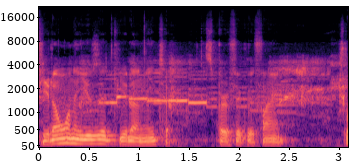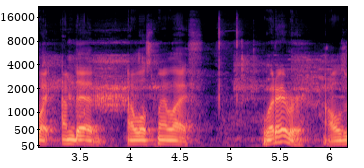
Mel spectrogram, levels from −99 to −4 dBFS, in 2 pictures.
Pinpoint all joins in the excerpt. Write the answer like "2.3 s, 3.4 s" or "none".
2.9 s

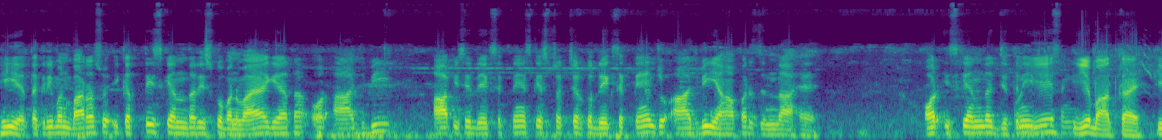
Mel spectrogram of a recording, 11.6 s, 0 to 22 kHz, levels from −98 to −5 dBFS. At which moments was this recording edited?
10.3 s

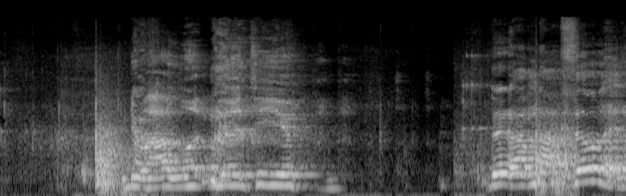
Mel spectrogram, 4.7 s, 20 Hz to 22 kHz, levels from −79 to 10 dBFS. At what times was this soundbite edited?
none

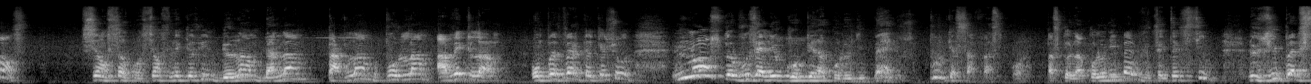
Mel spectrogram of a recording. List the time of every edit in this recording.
none

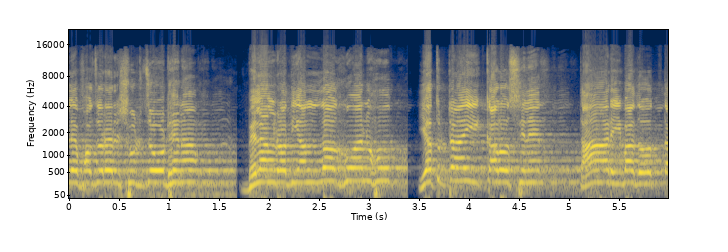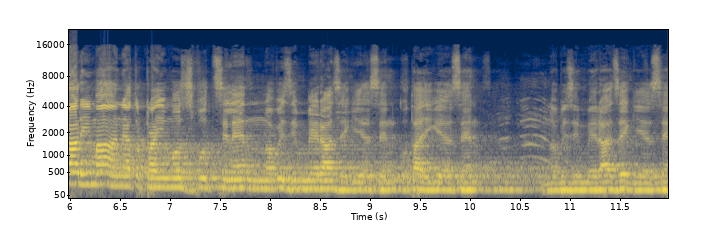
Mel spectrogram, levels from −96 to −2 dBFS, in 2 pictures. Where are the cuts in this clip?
1.6 s, 3.4 s

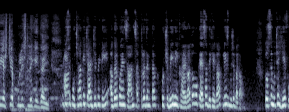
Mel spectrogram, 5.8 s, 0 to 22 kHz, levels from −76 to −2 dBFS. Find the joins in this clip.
1.3 s

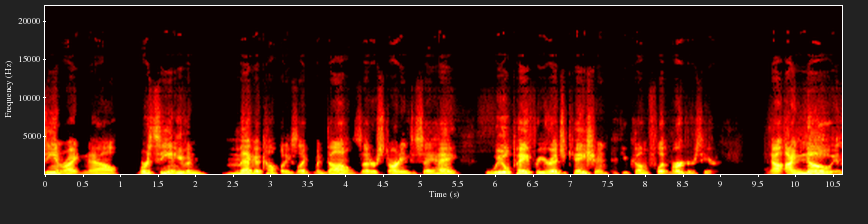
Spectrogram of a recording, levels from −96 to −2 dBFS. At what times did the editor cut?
1.1 s

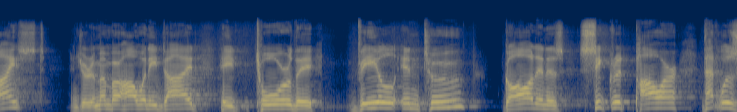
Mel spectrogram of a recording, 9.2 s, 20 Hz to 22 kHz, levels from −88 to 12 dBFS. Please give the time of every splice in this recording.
4.1 s

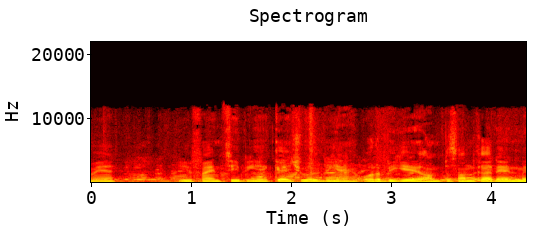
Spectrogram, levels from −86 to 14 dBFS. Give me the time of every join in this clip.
none

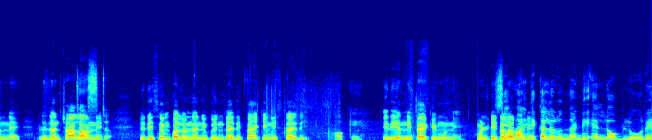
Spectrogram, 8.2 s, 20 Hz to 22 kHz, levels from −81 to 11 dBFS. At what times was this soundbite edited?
6.0 s

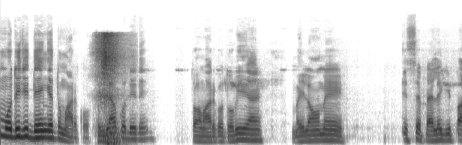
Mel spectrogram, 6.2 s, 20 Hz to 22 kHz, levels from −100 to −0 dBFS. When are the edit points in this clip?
1.2 s

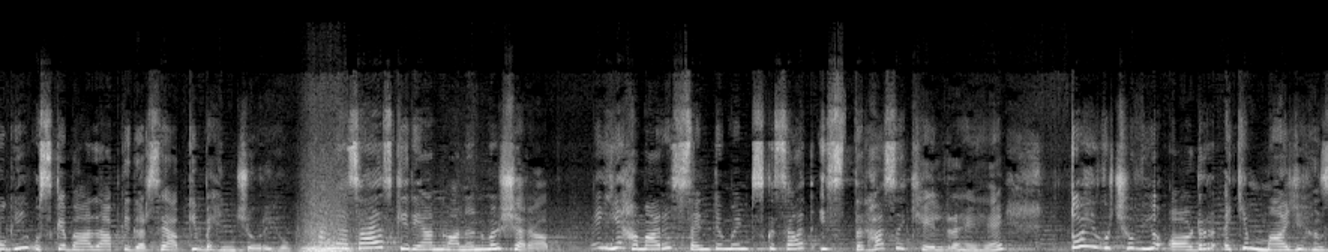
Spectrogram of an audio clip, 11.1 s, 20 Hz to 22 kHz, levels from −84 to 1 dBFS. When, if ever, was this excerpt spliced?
2.6 s, 5.0 s, 8.6 s

